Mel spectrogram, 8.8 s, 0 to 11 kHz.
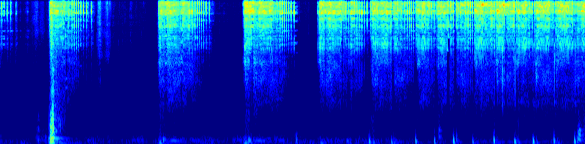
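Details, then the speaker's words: Shimano 7-speed screw-on bicycle freewheel, hand-spun after full teardown, lube and reassembly: light, evenly spaced pawl clicks slowing as it coasts, bearings smooth and quiet; healthy ratchet. "so it's um it's not noisy it's quiet let's listen"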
